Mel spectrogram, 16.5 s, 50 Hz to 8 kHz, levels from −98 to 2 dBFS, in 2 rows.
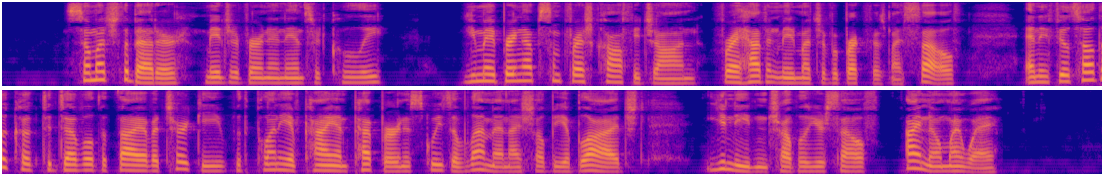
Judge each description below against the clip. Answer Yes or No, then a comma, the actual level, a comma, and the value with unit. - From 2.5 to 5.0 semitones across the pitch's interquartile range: Yes, average, 4.0 semitones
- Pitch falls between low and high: Yes, medium, 180 Hz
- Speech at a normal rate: No, fast, 220 wpm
